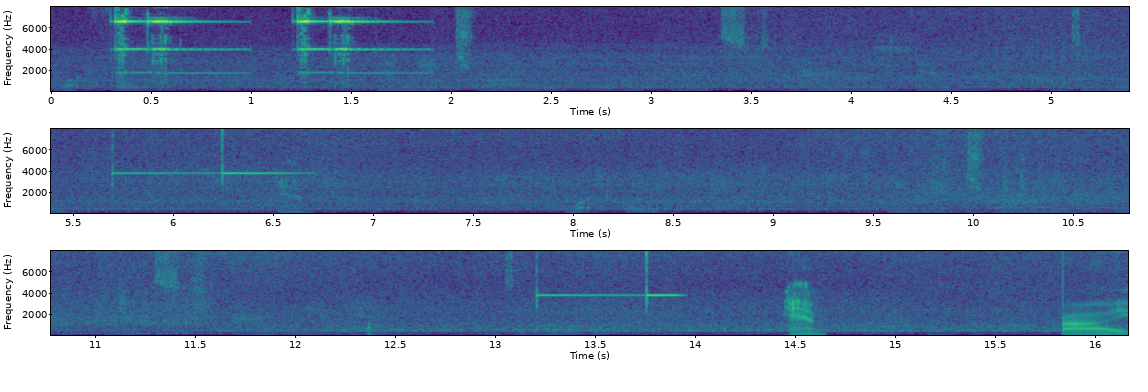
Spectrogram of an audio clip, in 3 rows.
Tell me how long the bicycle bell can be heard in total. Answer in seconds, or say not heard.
3 s.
